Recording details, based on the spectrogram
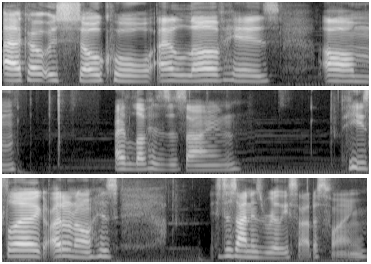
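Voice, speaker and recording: With music in the background, a woman speaks at a medium pitch in a monotone, flat intonation, very slowly and with long, frequent pauses, her loudness swinging widely. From Ukraine. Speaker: VTuber artist streamer. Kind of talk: casual live stream chat. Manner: casual, chatty.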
